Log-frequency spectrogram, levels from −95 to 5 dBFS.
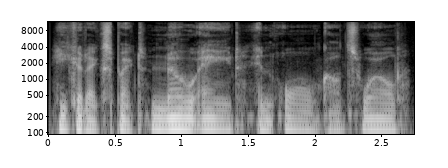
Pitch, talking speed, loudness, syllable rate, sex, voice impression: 85 Hz, 195 wpm, -19 LUFS, 3.9 syllables/s, male, masculine, adult-like, tensed, slightly powerful, dark, slightly muffled, cool, sincere, wild, slightly lively, slightly kind, modest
